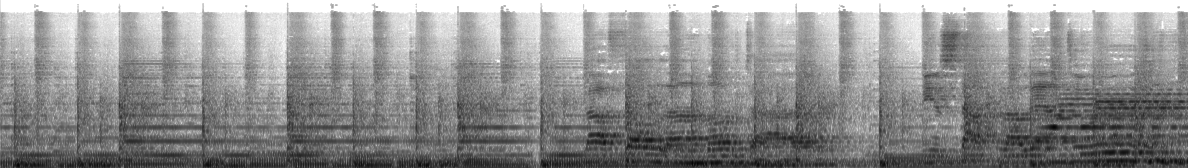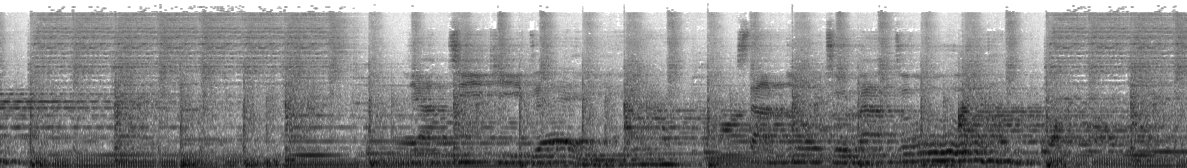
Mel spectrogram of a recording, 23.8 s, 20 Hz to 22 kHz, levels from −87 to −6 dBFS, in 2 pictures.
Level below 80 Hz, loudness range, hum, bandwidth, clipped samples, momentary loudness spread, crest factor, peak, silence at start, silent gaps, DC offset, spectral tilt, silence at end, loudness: -28 dBFS; 4 LU; none; 19.5 kHz; under 0.1%; 6 LU; 16 dB; 0 dBFS; 0 s; none; under 0.1%; -5.5 dB/octave; 0 s; -16 LUFS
